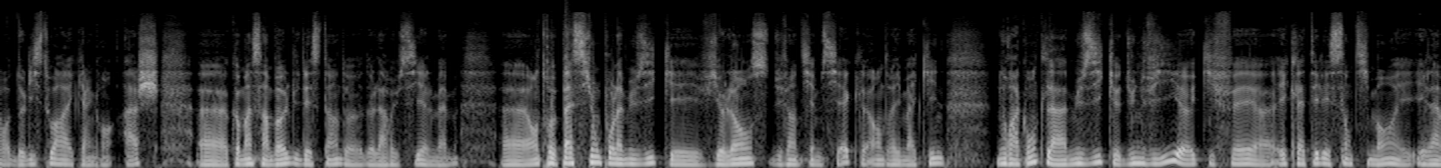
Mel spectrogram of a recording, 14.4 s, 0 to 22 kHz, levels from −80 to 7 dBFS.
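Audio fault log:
2.36–3.05 s, 5.29–6.19 s, 7.19–7.40 s, 10.03–10.54 s and 11.76–11.79 s, hard clipping. Speech peaks exceed a stage's limit by about 2 dB and are cut flat. The flat tops add high harmonics, heard as crackle on loud syllables, as just before "de euh de la".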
